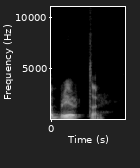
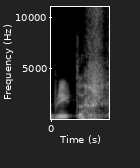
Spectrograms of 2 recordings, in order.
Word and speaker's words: Brereton: Descubrí que el apellido se pronuncia Brereton.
